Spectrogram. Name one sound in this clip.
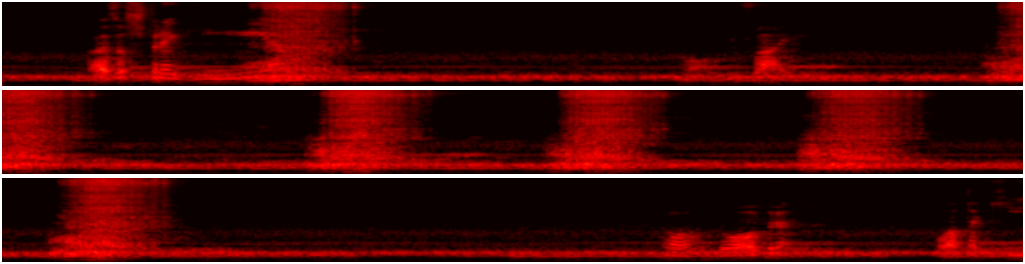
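A sewing machine motor hums steadily.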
